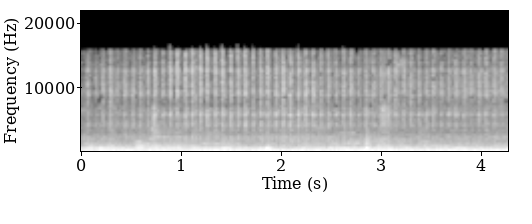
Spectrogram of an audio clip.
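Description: Escalator machinery running, a steady low mechanical rumble with a light rattle.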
